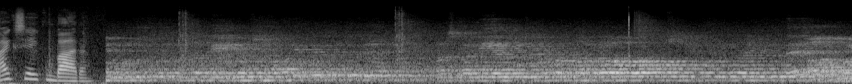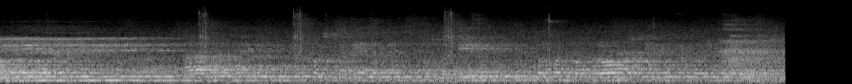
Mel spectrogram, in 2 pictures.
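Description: An elderly man chants in a slow, steady voice through a microphone, echoing in a large hall.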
